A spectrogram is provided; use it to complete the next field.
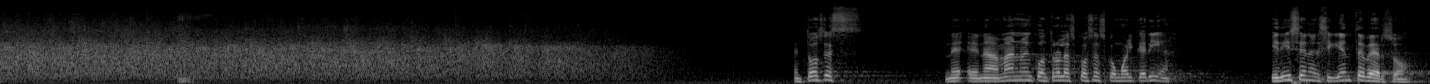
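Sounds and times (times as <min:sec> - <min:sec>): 
audience applause: 0:00.0 - 0:06.8
speech: 0:08.0 - 0:08.6, 0:09.4 - 0:11.8, 0:12.7 - 0:14.2.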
